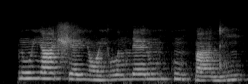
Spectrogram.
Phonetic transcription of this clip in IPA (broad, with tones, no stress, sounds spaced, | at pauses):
ɾ ũ˦ j ã˦ ʃ ɛ˧ j ɔ̃˨ j o˨˦ n ɛ˦ ɾ ũ˦ k ũ˦˨ k͡p ã˨ d ĩ˨˦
